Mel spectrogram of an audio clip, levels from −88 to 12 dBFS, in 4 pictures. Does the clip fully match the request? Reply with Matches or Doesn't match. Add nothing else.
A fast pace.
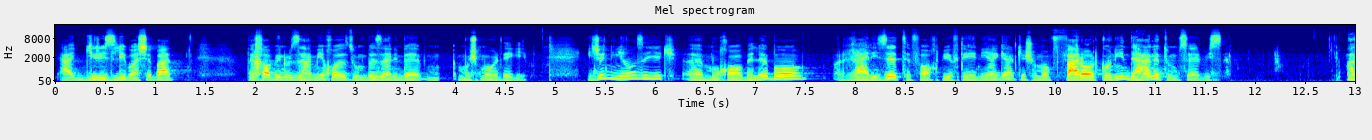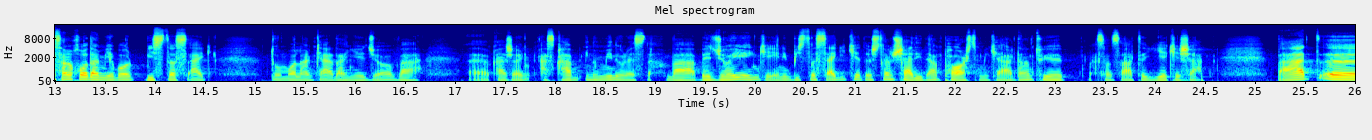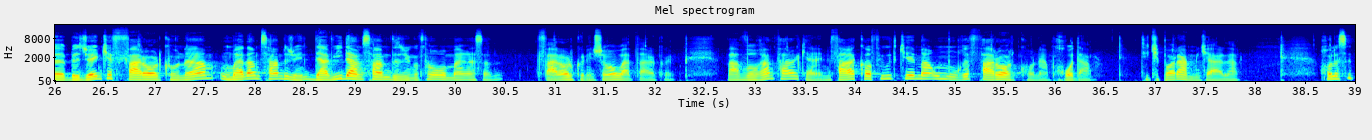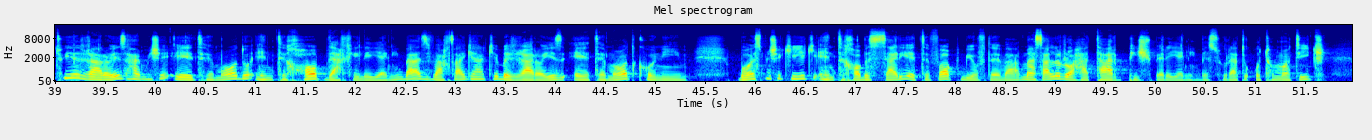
Matches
